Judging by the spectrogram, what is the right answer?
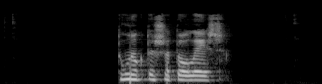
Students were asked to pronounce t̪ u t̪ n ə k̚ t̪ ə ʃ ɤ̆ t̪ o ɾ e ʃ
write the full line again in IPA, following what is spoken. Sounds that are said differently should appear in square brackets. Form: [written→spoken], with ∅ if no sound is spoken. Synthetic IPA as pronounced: t̪ u [t̪→∅] n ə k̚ t̪ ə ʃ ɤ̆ t̪ o [ɾ→l] e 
